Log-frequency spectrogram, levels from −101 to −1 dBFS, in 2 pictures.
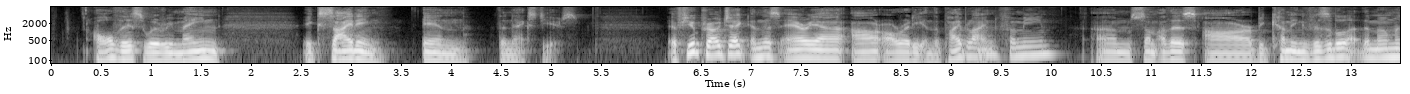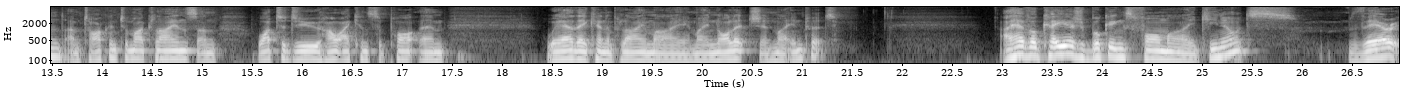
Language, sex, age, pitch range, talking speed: English, male, 50-69, 90-115 Hz, 140 wpm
